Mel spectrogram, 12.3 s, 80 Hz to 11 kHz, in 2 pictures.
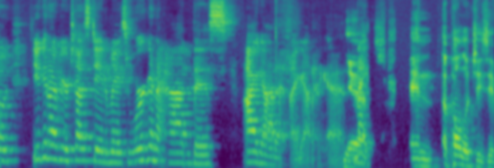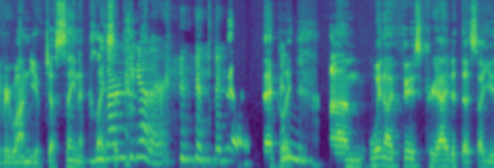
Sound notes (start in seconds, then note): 8.1 laughter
